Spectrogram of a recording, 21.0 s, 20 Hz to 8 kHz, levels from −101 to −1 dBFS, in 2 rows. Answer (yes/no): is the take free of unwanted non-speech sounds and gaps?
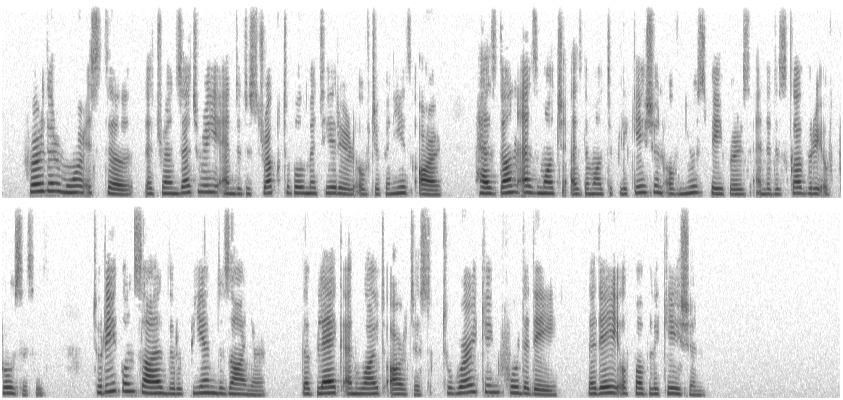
yes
